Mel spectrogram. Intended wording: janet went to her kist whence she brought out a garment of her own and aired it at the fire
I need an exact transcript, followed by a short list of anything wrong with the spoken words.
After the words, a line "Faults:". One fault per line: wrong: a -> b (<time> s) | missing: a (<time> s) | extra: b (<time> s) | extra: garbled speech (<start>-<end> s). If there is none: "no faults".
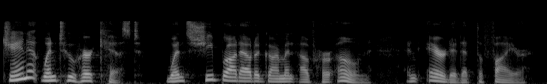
janet went to her kist whence she brought out a garment of her own and aired it at the fire
Faults:
no faults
